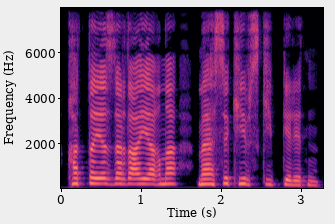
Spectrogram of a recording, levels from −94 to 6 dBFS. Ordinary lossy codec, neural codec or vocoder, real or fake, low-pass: none; none; real; none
